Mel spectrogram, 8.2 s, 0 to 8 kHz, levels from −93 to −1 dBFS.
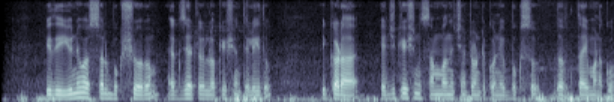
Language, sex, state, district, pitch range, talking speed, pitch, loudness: Telugu, male, Andhra Pradesh, Anantapur, 110-120 Hz, 115 wpm, 115 Hz, -24 LUFS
